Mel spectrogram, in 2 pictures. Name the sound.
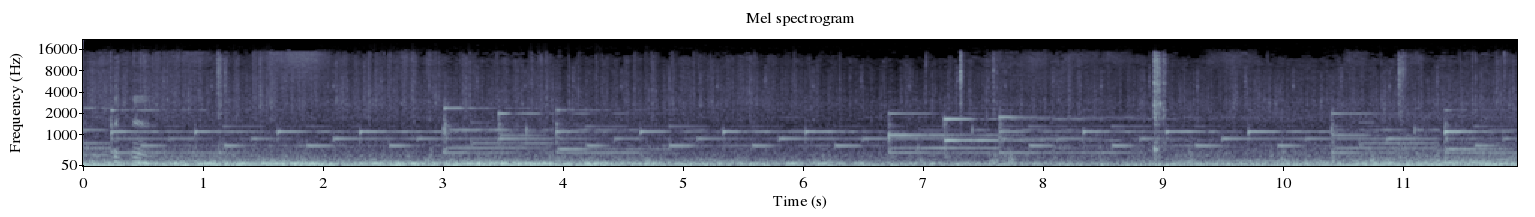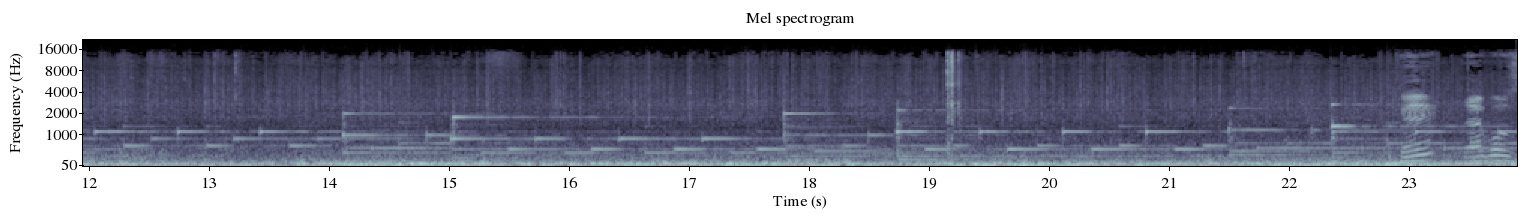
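rain falling in Tromsø, Norway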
